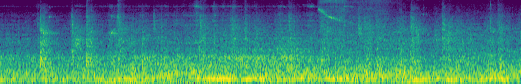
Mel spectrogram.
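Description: Diesel passenger train pulling into the station: a steady low engine drone, with the wheels clicking over the rail joints and a brief high squeal about four seconds in.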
